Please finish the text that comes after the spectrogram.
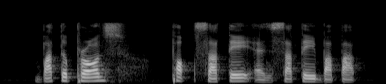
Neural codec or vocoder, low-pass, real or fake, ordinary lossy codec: none; 7.2 kHz; real; none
